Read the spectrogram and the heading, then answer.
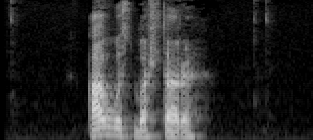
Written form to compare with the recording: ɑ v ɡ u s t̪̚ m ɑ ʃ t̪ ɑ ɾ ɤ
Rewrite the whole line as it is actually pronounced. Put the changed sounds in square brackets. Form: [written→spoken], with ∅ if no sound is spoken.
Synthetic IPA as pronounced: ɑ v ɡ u s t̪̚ [m→b] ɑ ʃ t̪ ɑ ɾ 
